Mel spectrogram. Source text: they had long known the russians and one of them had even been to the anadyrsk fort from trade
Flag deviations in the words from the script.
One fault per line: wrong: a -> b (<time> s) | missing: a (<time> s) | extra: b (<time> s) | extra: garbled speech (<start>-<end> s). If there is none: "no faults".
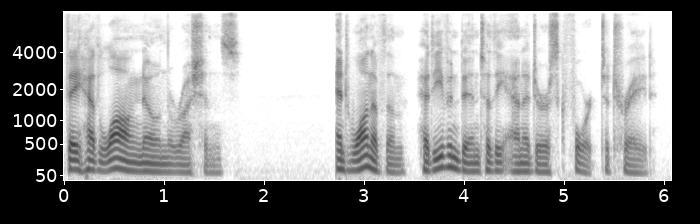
wrong: from -> to (5.4 s)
